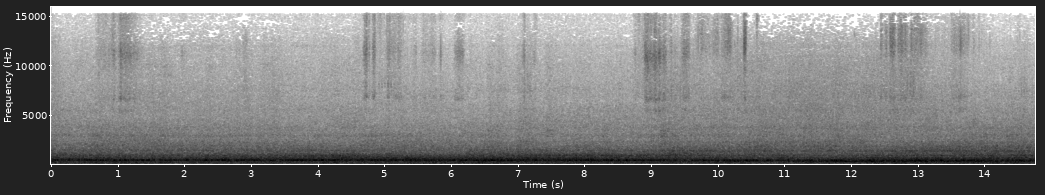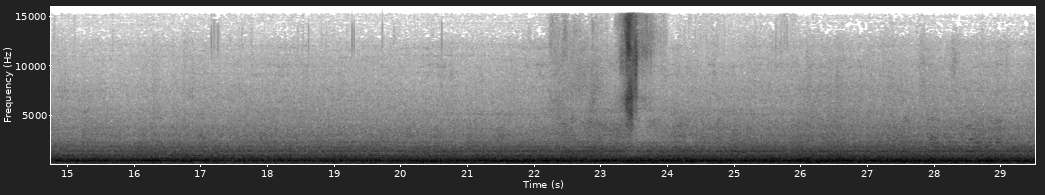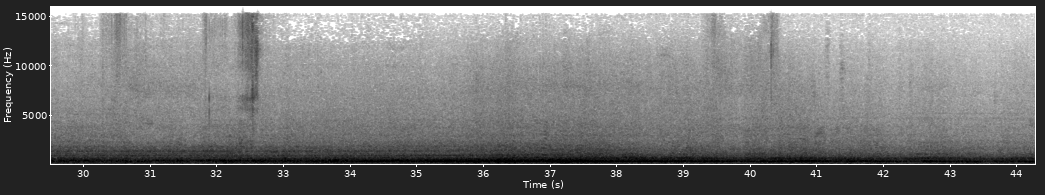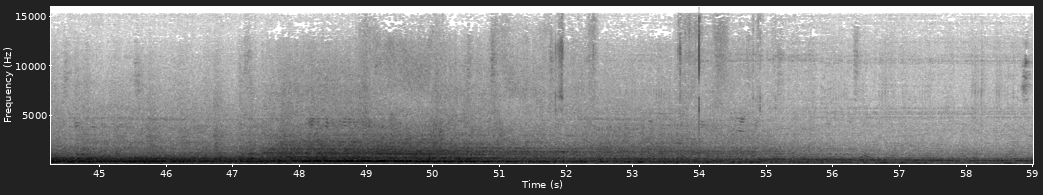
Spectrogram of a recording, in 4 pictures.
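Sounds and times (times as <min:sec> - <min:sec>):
metro train rumble: 0:00.0 - 0:59.0.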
